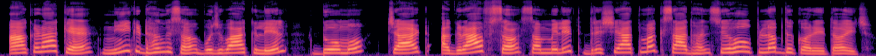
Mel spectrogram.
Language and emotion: Maithili, neutral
